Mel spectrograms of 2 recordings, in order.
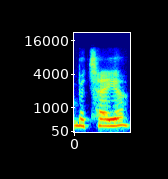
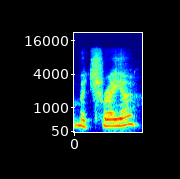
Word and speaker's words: Maitreya: Were you trying to say Lord Maitreya? Not Matea, but Maitreya? Maitreya.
